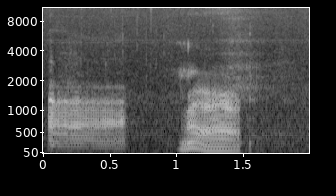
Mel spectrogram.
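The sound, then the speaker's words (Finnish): A bird gives two drawn-out, nasal clucking calls, the second bending up and then down in pitch, with a brief pause between them and no one talking. “Mun mielestä tota, kun kuunteli siis sitä kotkotusta ja jupinaa ja, ja sana, sanailua niin, ja, just tällaisia”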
